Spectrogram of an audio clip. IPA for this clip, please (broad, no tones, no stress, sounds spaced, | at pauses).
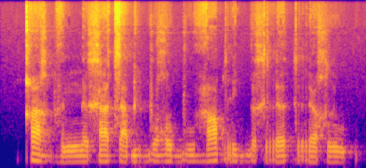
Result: qʰ ɜ ʁ bʱ ɐ nː ɜ x a t͡s a ɓ i b u ʁ u b u ɦ ɑ b r i ɡ ɠ ɐ x r ɜ k r œ χ l u ʔ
